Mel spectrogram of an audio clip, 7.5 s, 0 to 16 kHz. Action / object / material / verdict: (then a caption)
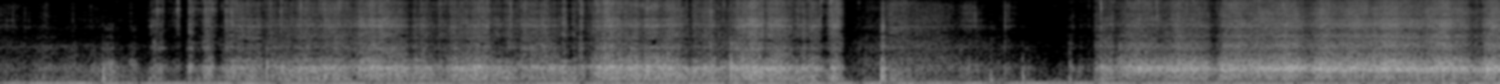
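scrape / cardboard tube / cardboard / none. Fingertips rub the ends of a long, hollow, empty cardboard tube with tape bands, then tap and rub along its middle. The result is a soft, continuous scratchy scraping with a hollow resonance around 600 Hz over a faint low hum, briefly dropping out twice before the rubbing swells louder toward the end.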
